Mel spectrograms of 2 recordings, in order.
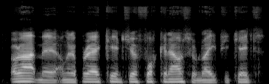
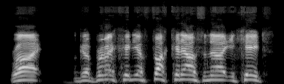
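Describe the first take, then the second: First: Pleasant northern English lilt on a threat; northern English accent. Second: Loud, higher southern English threat; southern English accent. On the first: Streamer mimicking northerners' threats to Jonathan, friendly northern accent. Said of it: "you make it sound nice". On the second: Streamer showing a southerner's scary threat, loud southern accent. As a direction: menace them in an aggressive southern English accent. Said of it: "a southerner to go". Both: Retold or imitated.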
